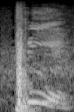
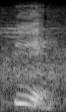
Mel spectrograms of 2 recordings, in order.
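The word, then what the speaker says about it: piję: উপরে accent pitch দেখেন এটার উচ্চারণটা কি পিএ পিআই জে ই ইন নিচে দাঁড়িয়ে হ্যাঁ পিএ পিএ মানে হলো আই ড্রিঙ্ক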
